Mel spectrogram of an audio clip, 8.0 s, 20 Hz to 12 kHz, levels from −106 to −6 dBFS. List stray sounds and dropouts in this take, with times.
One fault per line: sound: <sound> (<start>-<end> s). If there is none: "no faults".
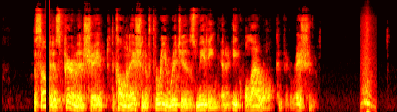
sound: dropout (0.9-1.0 s)
sound: whoosh (7.2-7.5 s)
